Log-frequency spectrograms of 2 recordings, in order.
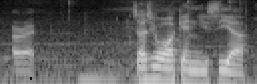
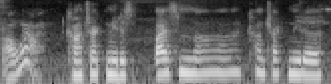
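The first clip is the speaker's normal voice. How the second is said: higher, sly sales pitch; higher wink-wink huckster; scheming merchant; 8 semitones higher than usual. Acted. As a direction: angle for a deal. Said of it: "He says".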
